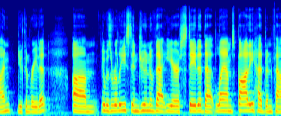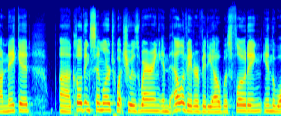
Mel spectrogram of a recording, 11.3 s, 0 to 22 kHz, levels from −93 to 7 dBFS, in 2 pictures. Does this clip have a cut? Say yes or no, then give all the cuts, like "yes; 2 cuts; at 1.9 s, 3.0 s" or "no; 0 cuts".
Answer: no; 0 cuts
